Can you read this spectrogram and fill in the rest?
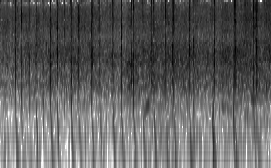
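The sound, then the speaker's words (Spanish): An audience applauds a group of women, many hands clapping in a dense, steady crackle with sharp individual claps standing out, fairly loud throughout with no voices. “Muchas gracias, un aplauso para ellas.”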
